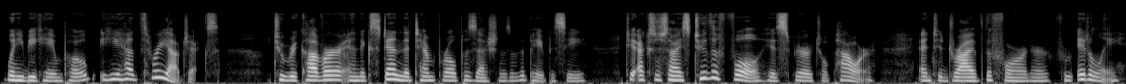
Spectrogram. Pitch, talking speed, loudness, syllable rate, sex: 185 Hz, 175 wpm, -20 LUFS, 5.7 syllables/s, female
